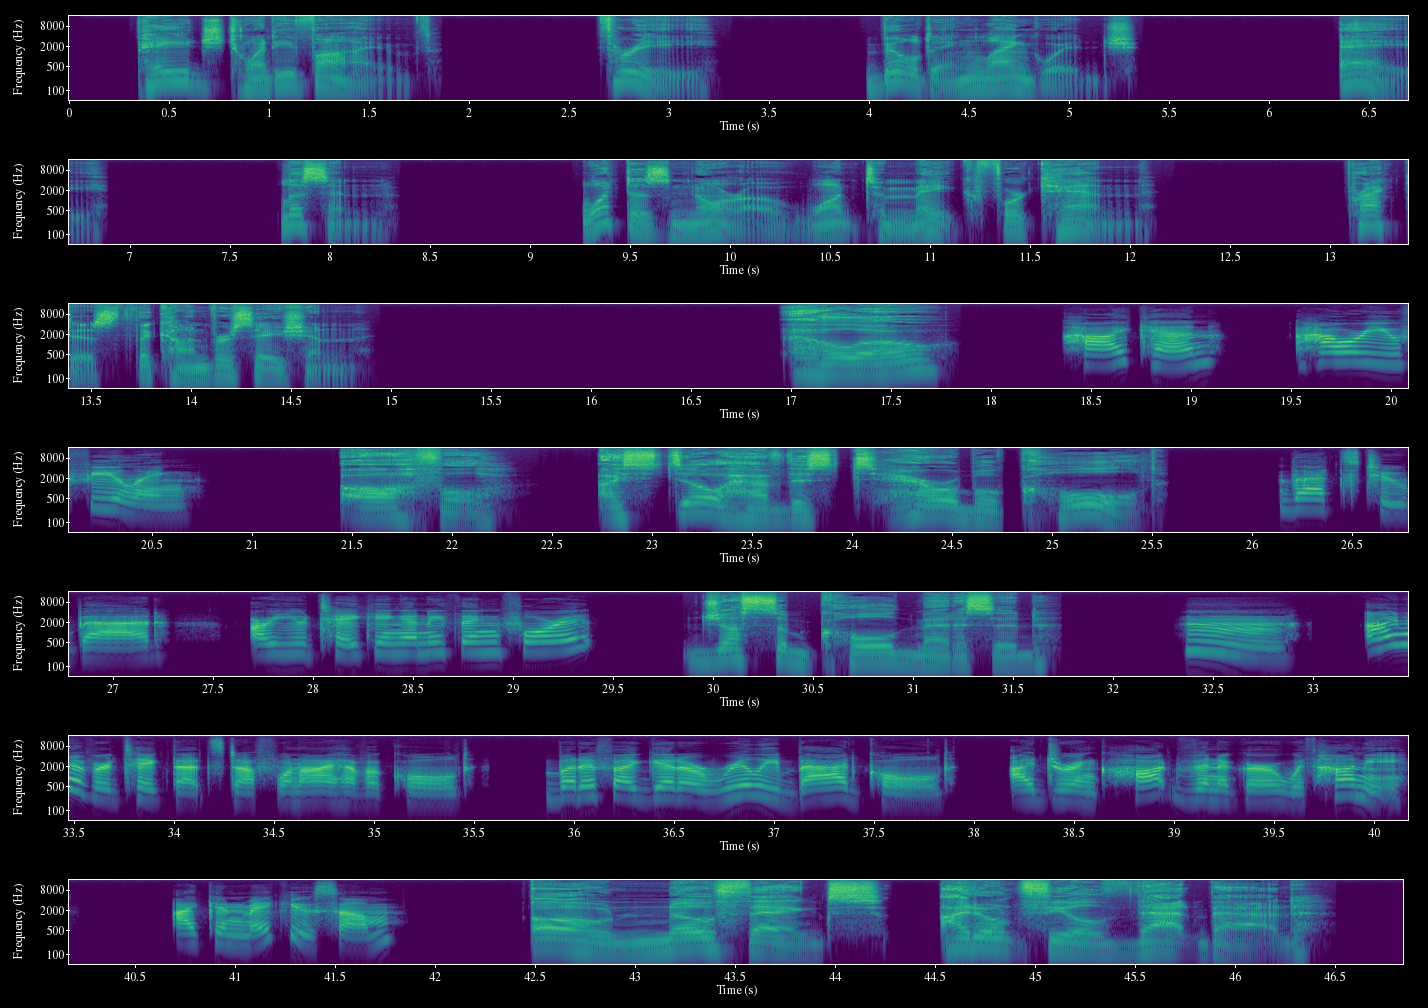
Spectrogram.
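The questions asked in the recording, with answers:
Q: What does Nora want to make for Ken?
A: Hot vinegar with honey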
